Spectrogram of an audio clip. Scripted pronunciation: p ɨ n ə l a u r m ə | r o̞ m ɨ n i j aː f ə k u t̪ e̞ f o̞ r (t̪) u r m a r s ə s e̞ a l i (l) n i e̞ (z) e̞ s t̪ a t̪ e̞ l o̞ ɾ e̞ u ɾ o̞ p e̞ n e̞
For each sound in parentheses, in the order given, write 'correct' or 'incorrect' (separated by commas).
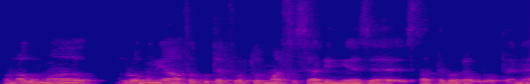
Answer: correct, incorrect, correct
